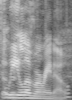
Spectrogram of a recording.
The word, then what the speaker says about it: Lila Moreno: please don't hate me i always get your name wrong it's okay it's leela moreno leela mourinho i call you lila more than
